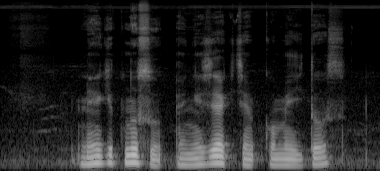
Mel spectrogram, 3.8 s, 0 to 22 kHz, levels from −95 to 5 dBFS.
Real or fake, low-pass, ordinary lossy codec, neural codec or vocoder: real; none; none; none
